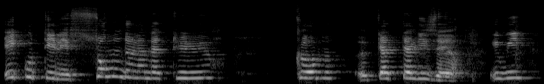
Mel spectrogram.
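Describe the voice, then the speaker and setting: A wellness vlogger with a head cold talks casually to the camera, her high-pitched, animated voice sounding nasal and stuffy. She speaks slowly in a reverberant space, offering viewers wellness tips hesitantly, with plenty of fillers and restarts.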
